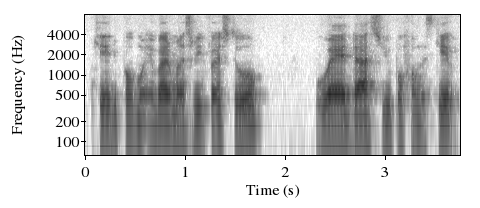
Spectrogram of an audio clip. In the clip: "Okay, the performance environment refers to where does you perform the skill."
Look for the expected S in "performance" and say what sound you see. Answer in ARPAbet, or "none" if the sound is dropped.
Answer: none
